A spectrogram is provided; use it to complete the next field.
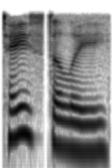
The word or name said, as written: tastily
